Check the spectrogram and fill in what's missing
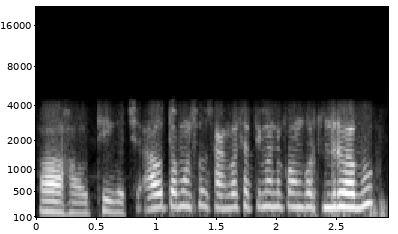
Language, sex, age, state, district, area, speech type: Odia, male, 18-30, Odisha, Bhadrak, rural, conversation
